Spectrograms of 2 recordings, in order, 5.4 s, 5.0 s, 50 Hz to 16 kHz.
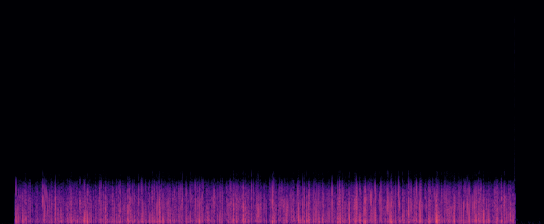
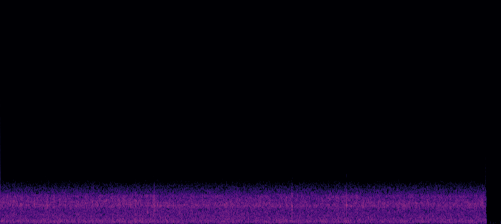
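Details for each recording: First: very very easy for me to identify that there is something that needs to be addressed here whether it's contamination whether it's lack of lubrication whether it's an early bearing fault Second: 5sec recording very smooth very quiet no problem found second bearing very smooth very quiet nothing really going on here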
